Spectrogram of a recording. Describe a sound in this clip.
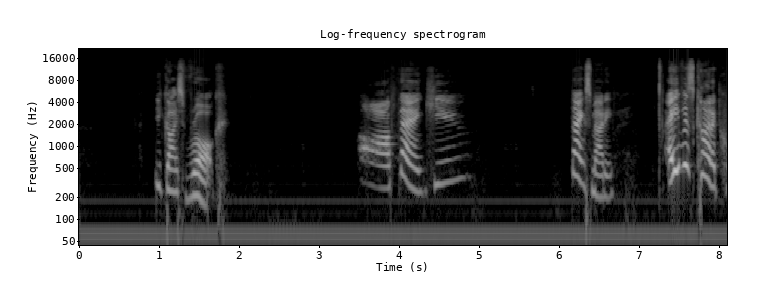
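A young woman talks with animation, close to a microphone, in short bursts.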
